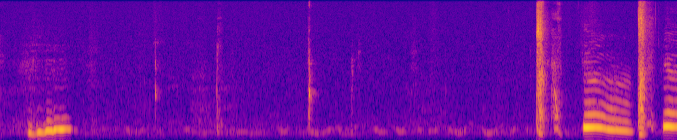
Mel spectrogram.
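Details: Infant: brief coo, faint soft clicks, then a sudden sharp sneeze near the end, followed by voices in a quiet room; sneeze, possibly with hiccups.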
